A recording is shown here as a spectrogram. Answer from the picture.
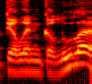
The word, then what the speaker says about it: Dylan Gelula: Dylan Gelula, is that right? Yes, that's right.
